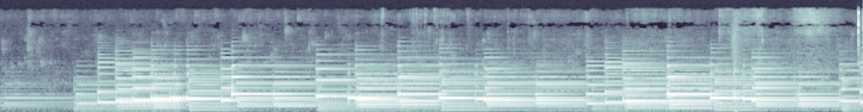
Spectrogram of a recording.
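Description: Background piano music: a gentle melody of struck notes and chords, with a new phrase starting about a second in.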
